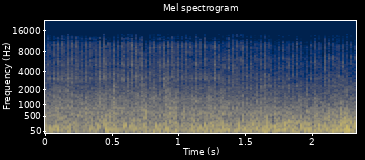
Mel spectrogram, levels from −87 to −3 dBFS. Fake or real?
real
